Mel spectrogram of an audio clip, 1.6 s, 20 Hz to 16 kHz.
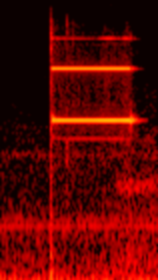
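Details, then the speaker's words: ASRock B450 Steel Legend motherboard with missing DDR voltage: multimeter gives one solid high-pitched continuity beep, nearly a second, across the removed capacitor, confirming it was shorted; board no longer shorted after removal. "for a very short second you were able to hear there you can hear it that capacitor is was definitely shorted"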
